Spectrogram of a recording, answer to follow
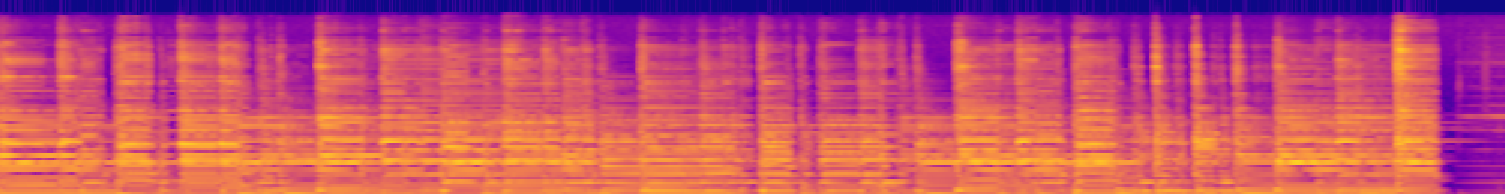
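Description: Acoustic guitar strummed continuously in chords, amplified through a piezo contact pickup housed in a bottle cap stuck to the guitar's body. The strumming stops abruptly just before the end.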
